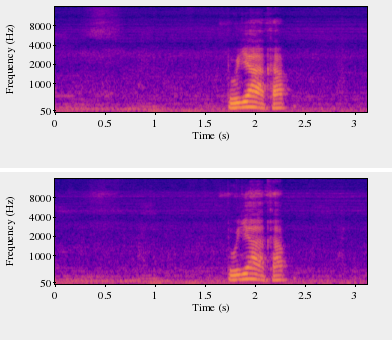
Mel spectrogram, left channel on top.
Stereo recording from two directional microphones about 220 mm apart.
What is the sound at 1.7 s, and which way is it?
Speech, 20° right (ahead or behind).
